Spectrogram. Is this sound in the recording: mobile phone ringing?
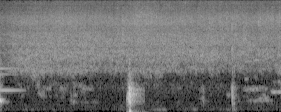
no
